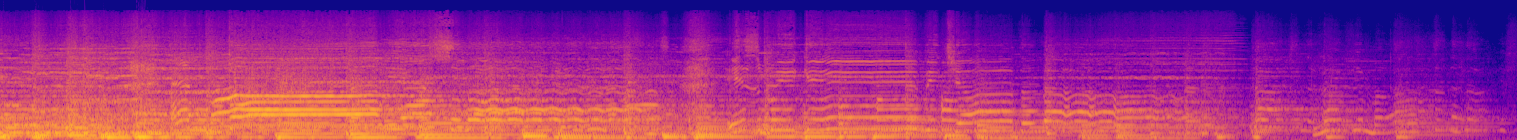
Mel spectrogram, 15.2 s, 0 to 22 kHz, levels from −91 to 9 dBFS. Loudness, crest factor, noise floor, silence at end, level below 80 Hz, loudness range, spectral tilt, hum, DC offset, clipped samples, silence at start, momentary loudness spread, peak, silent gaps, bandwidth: -12 LUFS; 12 dB; -36 dBFS; 0.15 s; -28 dBFS; 15 LU; -7 dB/octave; none; under 0.1%; under 0.1%; 0 s; 19 LU; 0 dBFS; none; 13.5 kHz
